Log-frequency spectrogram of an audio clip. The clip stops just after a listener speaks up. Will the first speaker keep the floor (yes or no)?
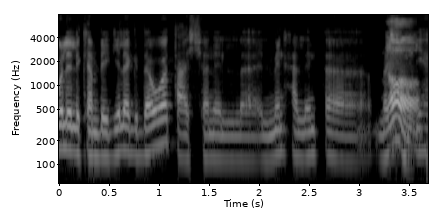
no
